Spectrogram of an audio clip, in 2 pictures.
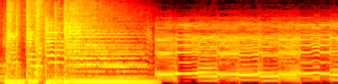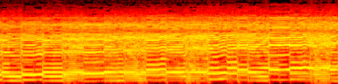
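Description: The opening of an Argentine trio's second rock album: a burst of heavy, distorted guitar chords over a deep sustained low end, then a steady, bright, repeating electric riff with no vocals.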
